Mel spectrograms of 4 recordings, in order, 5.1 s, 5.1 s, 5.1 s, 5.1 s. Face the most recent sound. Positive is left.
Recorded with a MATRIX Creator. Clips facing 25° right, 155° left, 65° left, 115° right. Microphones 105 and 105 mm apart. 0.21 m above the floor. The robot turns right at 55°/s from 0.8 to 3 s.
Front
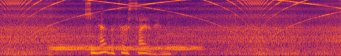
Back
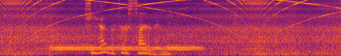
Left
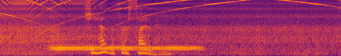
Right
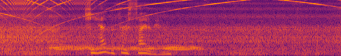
turn(degrees=135)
